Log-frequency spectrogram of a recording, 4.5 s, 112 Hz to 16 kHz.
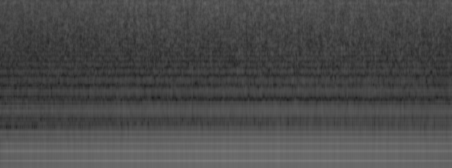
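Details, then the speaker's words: JTS MA-123 attenuator feeding a mixer at line level, recorded on a Zoom recorder: constant low buzz with higher harmonic tones; mains hum, suspected cause a powerful router or room static, unconfirmed. "I get this buzzing humming sound. I'm not really sure why, if there's some static in the room here."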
